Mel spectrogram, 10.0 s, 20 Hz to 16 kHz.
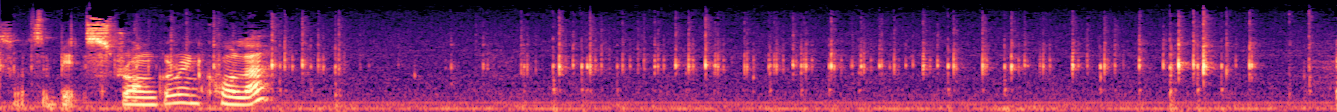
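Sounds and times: stirrer clicking in plastic tub: 1.0s - 2.7s, 3.4s - 9.9s.

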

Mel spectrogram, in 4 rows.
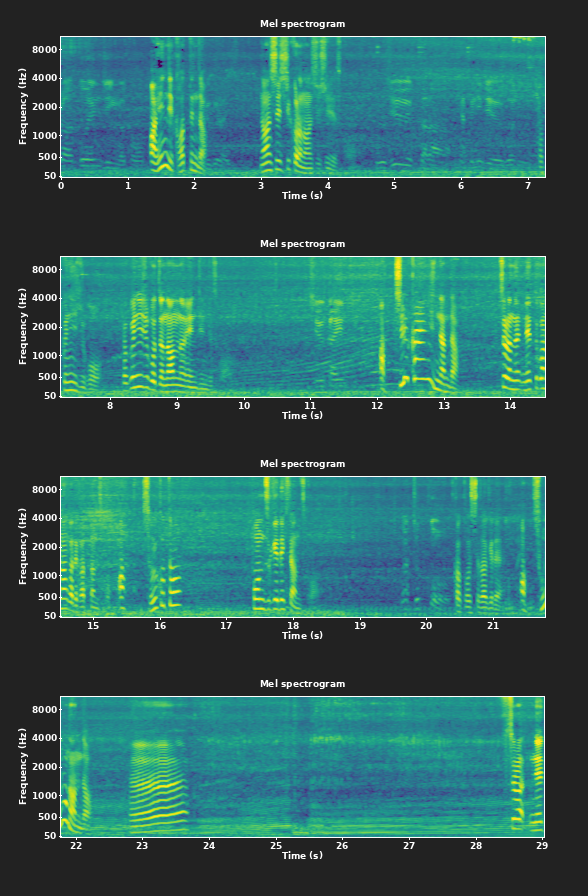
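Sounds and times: motorcycle engine idling: 0.0s - 24.5s
voices talking: 0.0s - 26.2s, 28.2s - 29.0s.

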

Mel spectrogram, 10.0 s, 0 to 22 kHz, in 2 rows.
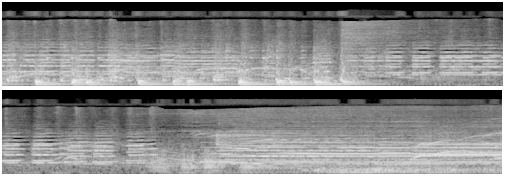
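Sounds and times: brass band playing punchy notes: 0.0s - 10.0s.

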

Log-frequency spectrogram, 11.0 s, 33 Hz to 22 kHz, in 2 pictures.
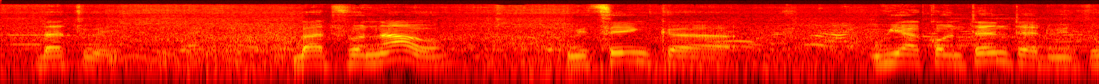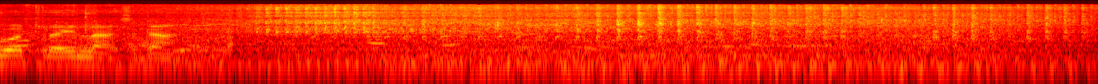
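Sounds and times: traffic rumble: 0.0s - 10.9s
faint voices: 3.6s - 10.7s.

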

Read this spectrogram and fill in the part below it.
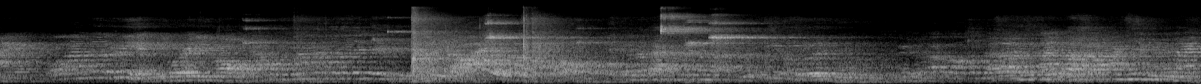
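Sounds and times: murmur of voices: 0.0s - 12.0s
shoes squeaking on court floor: 2.4s - 8.0s.

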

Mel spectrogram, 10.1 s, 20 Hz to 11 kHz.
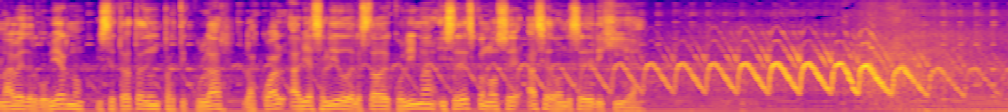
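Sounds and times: electronic siren yelping: 3.6s - 10.0s.

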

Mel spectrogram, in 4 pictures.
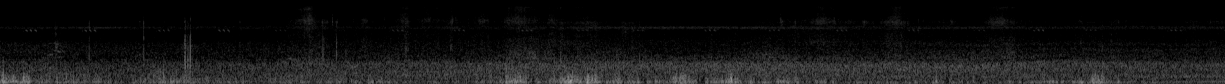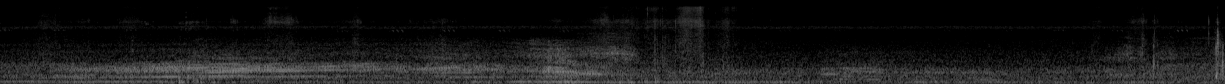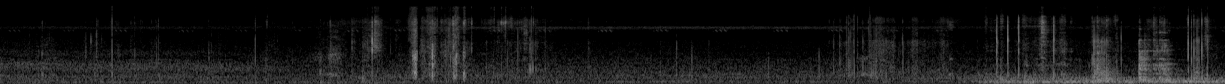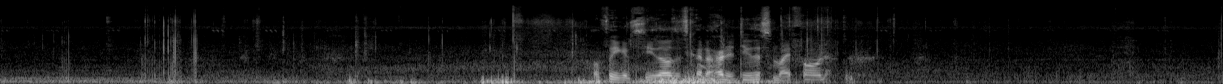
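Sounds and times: distant engine drone: 2.6s - 28.0s, 34.3s - 48.9s
low rushing noise: 7.8s - 19.5s.

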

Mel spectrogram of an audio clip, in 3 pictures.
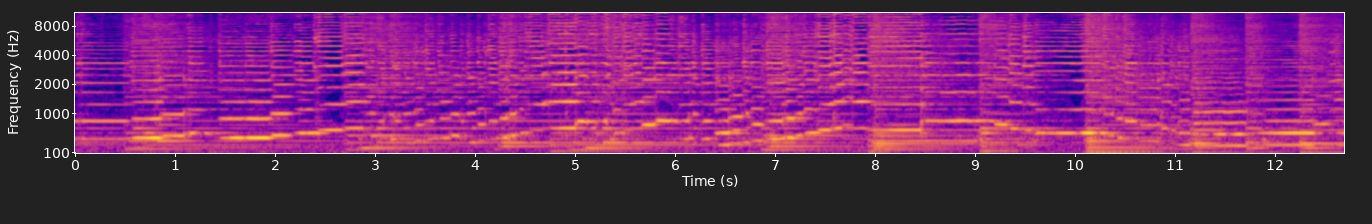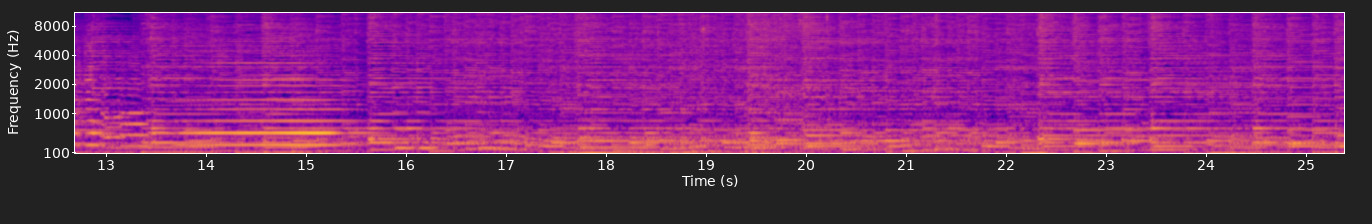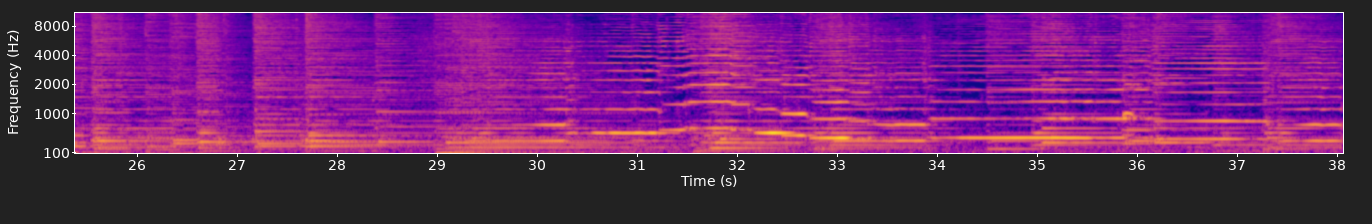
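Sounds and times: violin long notes: 0.0s - 15.7s.

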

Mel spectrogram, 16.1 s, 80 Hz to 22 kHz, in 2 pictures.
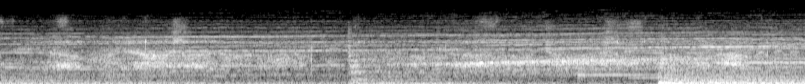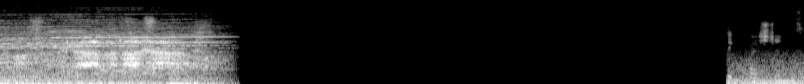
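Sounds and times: eerie horror music: 0.0s - 10.5s.

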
